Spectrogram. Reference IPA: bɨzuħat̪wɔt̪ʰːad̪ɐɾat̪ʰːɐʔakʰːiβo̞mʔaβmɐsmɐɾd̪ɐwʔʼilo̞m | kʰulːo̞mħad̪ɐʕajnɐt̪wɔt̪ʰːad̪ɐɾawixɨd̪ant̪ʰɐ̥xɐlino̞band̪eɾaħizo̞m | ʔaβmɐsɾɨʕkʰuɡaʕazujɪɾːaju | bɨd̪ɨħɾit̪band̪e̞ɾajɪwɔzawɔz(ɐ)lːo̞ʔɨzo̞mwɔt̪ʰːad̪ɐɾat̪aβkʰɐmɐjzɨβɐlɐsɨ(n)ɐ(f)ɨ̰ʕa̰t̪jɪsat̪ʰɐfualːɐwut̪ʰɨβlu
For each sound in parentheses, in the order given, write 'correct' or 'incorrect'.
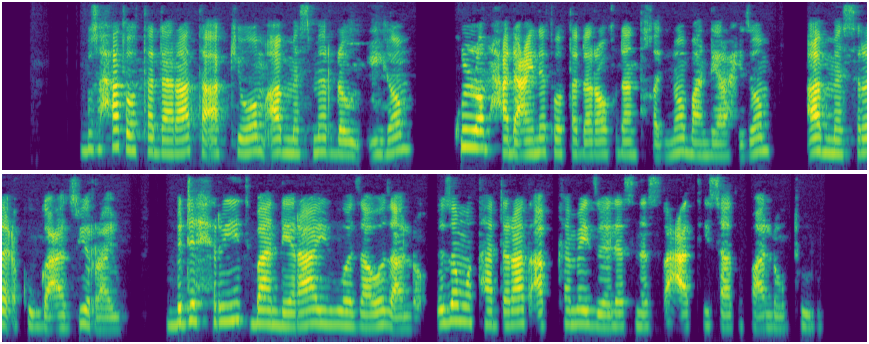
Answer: incorrect, correct, incorrect

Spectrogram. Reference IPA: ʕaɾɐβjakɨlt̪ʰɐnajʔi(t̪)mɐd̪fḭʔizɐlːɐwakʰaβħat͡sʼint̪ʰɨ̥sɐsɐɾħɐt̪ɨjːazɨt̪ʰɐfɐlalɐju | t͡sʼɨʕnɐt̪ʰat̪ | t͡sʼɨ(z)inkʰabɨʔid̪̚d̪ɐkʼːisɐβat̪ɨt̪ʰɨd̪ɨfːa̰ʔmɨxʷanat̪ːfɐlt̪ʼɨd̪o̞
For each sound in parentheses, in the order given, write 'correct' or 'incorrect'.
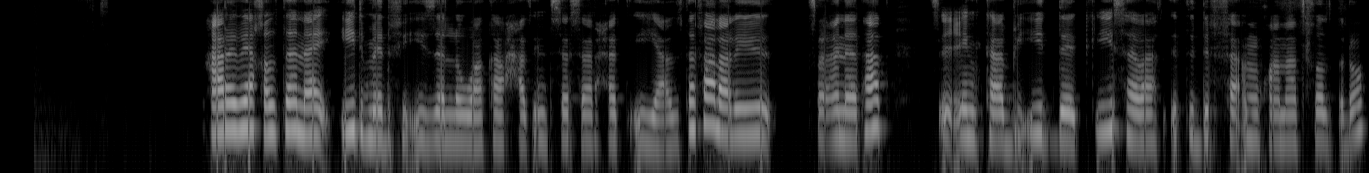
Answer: incorrect, incorrect

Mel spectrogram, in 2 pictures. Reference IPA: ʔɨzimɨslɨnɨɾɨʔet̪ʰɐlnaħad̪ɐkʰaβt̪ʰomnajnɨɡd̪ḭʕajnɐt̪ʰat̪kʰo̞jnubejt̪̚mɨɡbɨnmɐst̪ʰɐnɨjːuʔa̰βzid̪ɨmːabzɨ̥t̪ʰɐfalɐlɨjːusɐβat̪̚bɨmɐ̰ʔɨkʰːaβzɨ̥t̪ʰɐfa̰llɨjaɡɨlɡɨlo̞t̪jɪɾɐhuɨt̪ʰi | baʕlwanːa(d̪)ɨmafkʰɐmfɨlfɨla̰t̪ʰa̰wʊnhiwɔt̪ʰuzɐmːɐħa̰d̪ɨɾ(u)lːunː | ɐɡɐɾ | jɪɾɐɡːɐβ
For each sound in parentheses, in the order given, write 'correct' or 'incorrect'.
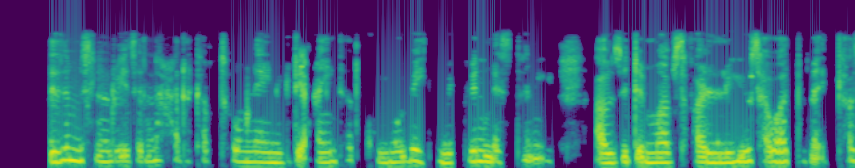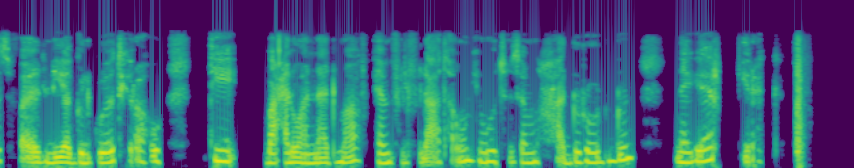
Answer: correct, incorrect

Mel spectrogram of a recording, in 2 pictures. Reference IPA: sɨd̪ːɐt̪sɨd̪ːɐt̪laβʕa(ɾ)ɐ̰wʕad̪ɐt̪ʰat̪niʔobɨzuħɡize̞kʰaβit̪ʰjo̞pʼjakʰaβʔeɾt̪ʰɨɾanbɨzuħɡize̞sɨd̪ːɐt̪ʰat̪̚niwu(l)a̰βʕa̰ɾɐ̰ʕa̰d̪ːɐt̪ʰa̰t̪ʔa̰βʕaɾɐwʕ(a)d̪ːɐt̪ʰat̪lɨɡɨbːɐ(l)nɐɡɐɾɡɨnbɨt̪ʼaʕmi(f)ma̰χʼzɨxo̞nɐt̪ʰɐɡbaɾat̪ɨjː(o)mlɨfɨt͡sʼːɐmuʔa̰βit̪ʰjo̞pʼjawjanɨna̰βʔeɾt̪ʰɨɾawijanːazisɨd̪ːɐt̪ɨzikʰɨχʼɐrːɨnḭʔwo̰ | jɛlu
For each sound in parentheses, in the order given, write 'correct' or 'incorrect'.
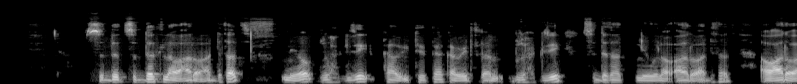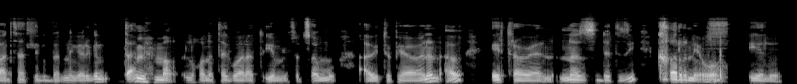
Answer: correct, correct, correct, incorrect, incorrect, correct

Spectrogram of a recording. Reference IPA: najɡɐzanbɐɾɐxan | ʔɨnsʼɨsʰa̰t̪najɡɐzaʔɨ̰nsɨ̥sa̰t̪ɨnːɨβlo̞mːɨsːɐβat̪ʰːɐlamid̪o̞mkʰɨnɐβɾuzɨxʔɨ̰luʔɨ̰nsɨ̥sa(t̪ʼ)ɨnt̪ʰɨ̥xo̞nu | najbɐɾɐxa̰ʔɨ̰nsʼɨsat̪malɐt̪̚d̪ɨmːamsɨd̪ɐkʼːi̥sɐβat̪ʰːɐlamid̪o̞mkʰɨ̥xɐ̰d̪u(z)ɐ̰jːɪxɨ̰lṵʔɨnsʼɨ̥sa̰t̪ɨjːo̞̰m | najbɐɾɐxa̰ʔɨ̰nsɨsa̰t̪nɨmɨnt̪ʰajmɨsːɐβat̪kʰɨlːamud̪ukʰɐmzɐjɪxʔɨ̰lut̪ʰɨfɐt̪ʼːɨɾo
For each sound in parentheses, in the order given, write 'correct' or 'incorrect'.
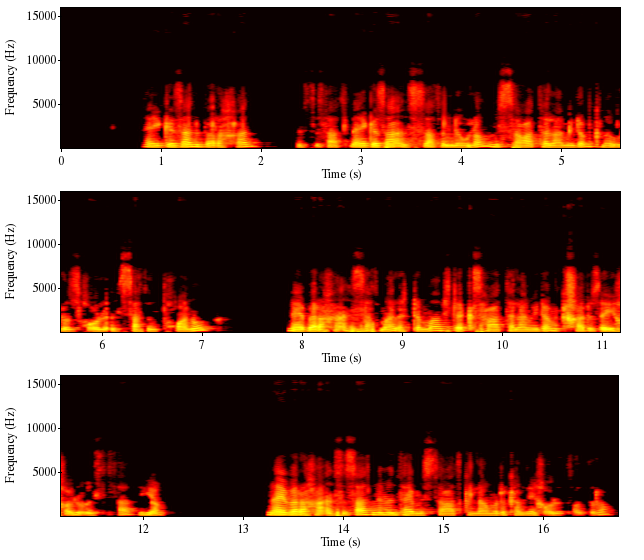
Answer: incorrect, correct

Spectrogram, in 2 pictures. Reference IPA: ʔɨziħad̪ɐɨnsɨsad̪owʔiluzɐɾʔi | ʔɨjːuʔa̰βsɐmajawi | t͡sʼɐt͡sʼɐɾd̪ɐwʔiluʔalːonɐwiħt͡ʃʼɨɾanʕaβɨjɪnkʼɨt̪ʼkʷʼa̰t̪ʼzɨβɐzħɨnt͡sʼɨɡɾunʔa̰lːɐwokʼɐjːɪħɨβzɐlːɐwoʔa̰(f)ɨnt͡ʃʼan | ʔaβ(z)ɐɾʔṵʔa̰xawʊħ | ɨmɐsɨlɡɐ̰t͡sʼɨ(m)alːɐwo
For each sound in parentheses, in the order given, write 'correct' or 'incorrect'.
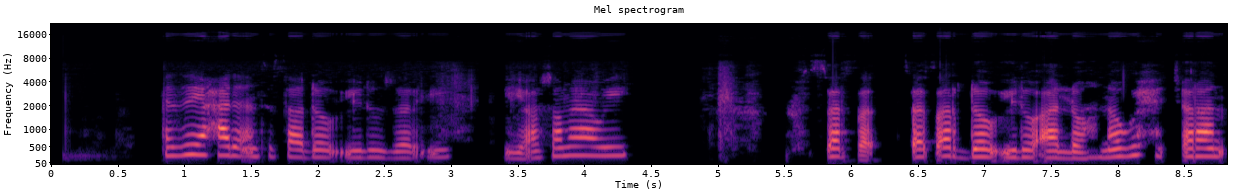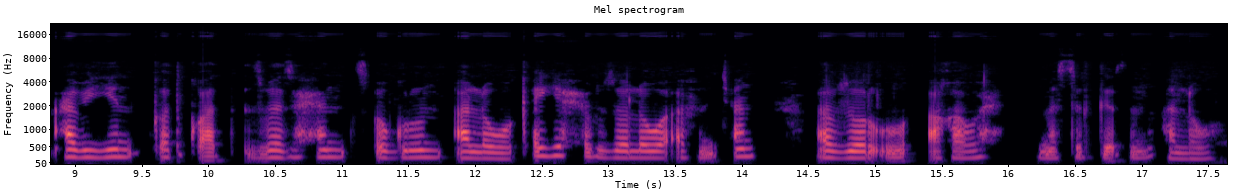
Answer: correct, correct, incorrect

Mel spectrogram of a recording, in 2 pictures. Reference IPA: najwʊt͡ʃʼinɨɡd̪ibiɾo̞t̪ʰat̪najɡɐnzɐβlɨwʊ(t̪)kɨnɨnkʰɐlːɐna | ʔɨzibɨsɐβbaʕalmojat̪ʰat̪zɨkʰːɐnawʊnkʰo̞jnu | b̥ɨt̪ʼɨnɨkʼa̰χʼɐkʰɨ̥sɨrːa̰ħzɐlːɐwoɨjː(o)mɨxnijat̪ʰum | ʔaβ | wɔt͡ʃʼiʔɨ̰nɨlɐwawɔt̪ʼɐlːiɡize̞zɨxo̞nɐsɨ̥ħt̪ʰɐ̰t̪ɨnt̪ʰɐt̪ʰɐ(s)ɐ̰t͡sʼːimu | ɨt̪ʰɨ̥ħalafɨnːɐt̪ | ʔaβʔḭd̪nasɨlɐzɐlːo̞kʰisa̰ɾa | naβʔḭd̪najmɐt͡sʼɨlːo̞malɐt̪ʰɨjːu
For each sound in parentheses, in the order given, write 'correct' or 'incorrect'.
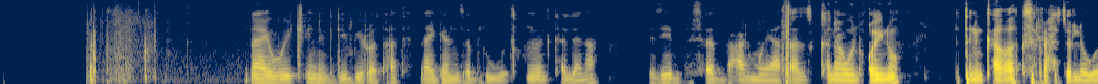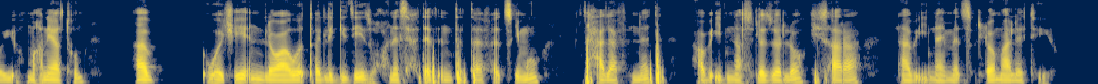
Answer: incorrect, incorrect, incorrect

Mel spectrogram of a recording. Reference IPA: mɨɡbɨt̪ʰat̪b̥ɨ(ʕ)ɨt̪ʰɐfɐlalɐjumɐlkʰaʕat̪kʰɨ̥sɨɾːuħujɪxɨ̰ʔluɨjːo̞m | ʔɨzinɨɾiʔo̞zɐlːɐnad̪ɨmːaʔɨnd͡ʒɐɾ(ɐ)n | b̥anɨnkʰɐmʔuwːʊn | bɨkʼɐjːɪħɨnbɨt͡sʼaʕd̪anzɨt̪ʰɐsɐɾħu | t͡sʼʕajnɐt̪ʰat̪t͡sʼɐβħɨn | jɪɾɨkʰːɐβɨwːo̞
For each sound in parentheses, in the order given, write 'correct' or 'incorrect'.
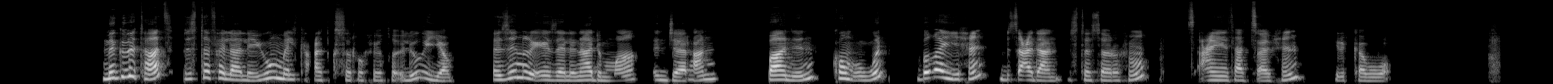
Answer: incorrect, incorrect

